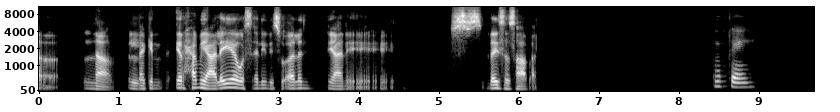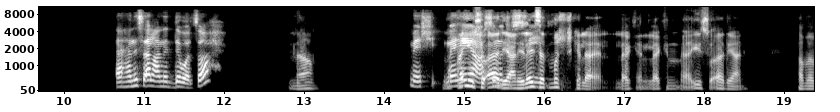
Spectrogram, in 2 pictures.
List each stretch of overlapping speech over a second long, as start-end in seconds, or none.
14.7-16.1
